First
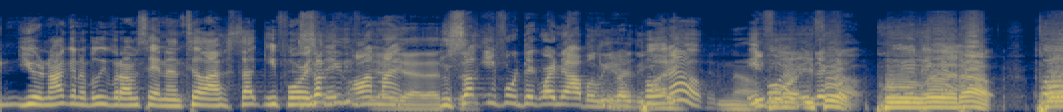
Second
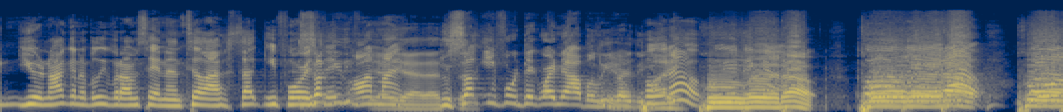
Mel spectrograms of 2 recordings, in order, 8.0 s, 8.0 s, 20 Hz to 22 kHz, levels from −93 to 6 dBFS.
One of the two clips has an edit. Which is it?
second; 1 cut; at 5.2 s

